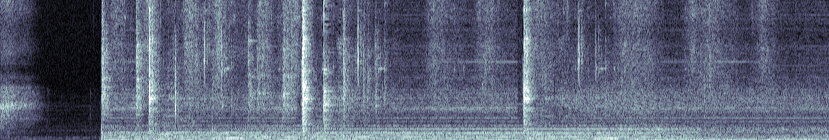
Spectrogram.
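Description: A loud, steady game soundscape hums and rumbles with occasional sharp clicks.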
